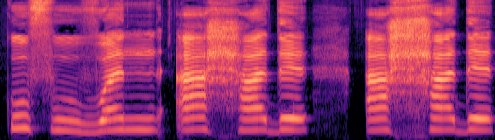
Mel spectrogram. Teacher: اب دیکھیں کیف کو کیف جو ہے وہ باریک پڑھے جانے والے لیٹروں میں سے ہے. ون اب ون پہ ہم غنہ نہیں کریں گے، اگر تنوین کے بعد کوئی اخفا لیٹر میں سے ہوتا تو ہم وہاں پر غنہ کرتے، لیکن یہاں پر اظہار لیٹر ہے اس لیے ہم غنہ نہیں کریں گے.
